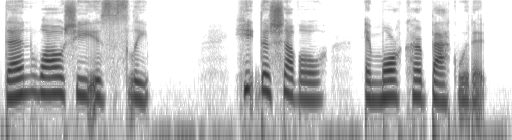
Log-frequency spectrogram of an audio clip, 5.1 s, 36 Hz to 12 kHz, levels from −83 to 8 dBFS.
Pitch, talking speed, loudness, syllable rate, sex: 215 Hz, 165 wpm, -19 LUFS, 4.5 syllables/s, female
